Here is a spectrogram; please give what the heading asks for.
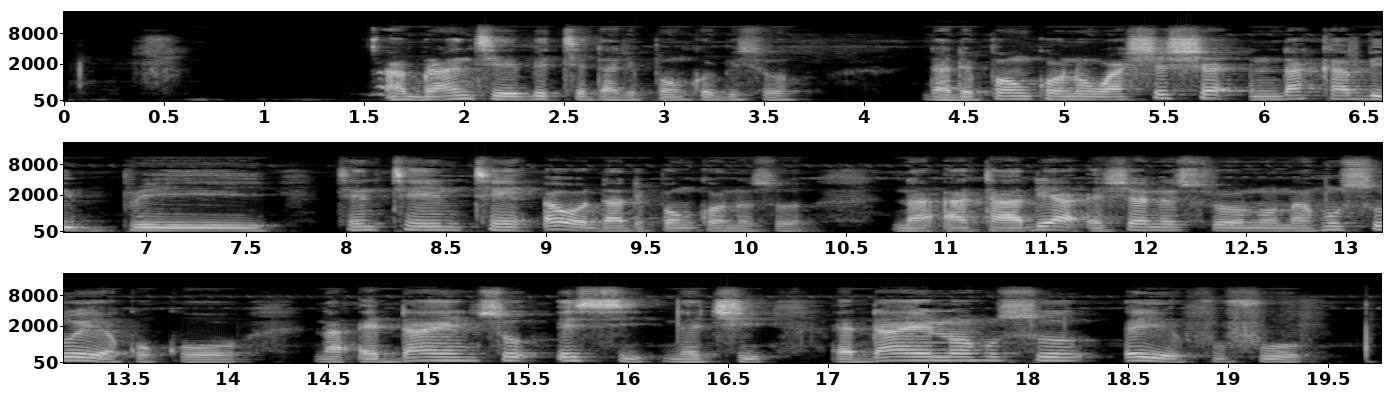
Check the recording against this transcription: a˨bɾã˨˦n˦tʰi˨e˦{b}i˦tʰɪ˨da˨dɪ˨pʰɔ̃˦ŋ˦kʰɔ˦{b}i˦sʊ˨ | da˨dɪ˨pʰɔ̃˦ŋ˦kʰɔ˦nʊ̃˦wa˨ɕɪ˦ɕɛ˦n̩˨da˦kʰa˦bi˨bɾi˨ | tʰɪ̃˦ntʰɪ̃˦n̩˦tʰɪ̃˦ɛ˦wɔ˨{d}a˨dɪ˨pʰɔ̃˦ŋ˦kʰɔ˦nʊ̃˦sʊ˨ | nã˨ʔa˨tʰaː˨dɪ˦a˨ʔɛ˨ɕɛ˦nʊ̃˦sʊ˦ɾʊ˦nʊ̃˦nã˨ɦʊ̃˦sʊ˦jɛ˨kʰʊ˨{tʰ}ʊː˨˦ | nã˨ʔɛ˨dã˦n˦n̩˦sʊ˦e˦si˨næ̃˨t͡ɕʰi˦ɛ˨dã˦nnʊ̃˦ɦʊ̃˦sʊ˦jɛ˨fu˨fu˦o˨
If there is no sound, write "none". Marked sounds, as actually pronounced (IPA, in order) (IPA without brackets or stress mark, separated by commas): b, b, d, kʰ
